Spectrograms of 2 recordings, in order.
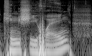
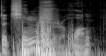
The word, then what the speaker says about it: Qin Shi Huang: So if you're in history class, please stop calling the first emperor of China King Shi Huang, because that is really off. It should be pronounced Qin Shi Huang.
